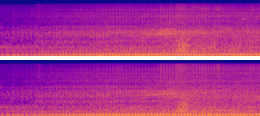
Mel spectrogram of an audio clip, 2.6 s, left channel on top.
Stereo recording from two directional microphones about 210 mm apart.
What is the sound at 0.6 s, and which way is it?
Vehicle, 35° right (ahead or behind).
